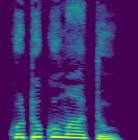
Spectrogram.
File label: "ಕುಟುಕುಮಾತು", Kannada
